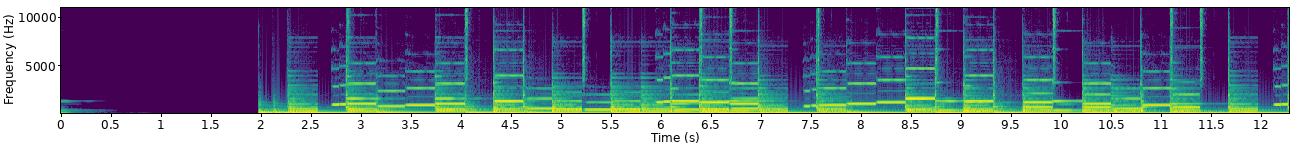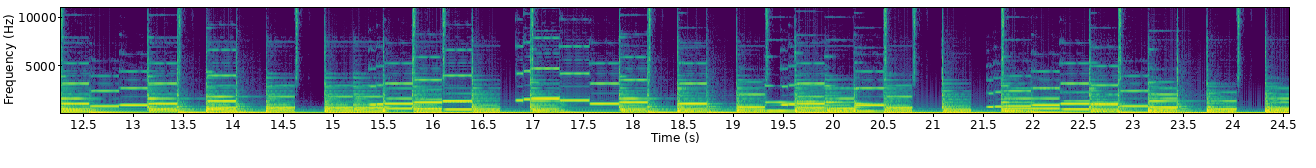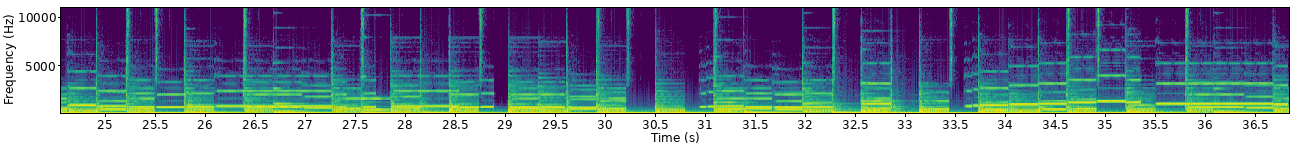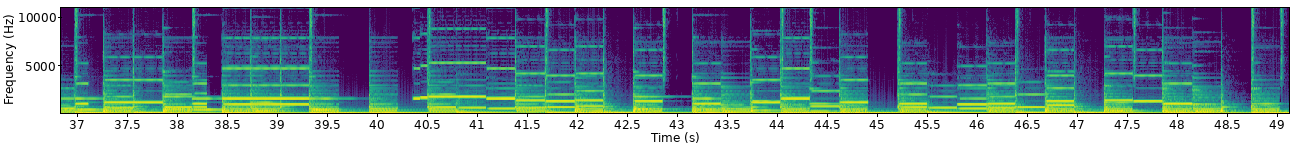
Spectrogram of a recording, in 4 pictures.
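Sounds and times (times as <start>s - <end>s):
bossa nova music: 2.2s - 49.1s.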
